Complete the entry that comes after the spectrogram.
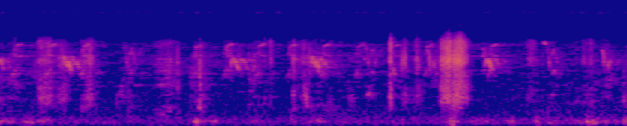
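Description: Small birds chirping faintly with short, high calls scattered throughout, and one louder, brief sound about four and a half seconds in.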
